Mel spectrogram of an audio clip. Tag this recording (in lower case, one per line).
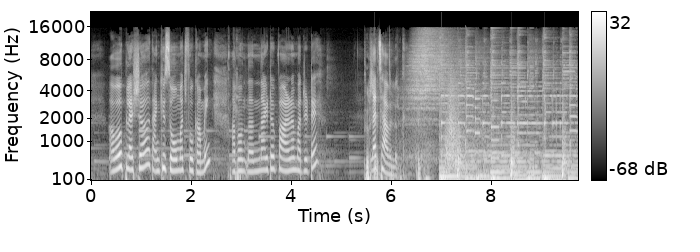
speech
music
